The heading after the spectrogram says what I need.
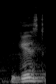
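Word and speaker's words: guest: दोस्तों, यहाँ भी ध्यान देने वाली बात यह है कि साइलेंट लेटर यू जी के बाद आया है, तो यहाँ भी हम लोग जी के बाद यू लिख लेते हैं।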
